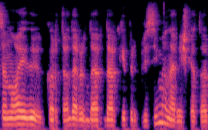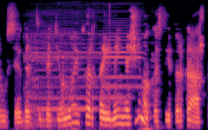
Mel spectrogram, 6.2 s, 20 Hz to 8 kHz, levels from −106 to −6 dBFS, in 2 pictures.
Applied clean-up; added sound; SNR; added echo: classical method Wiener filter.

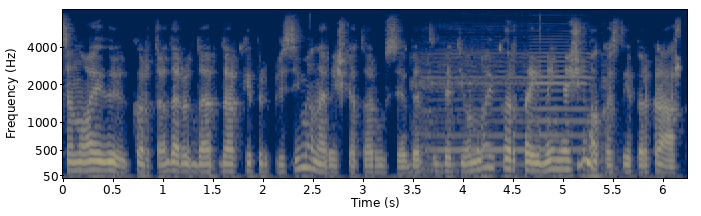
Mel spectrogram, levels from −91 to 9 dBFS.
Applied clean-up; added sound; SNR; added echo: none; Bowed string instrument; 13 dB; none.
